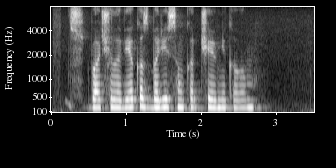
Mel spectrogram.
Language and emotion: Russian, neutral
